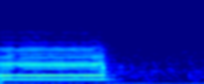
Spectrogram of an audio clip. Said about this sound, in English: Whoa. Okay. I think we're getting the buzzer, guys.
